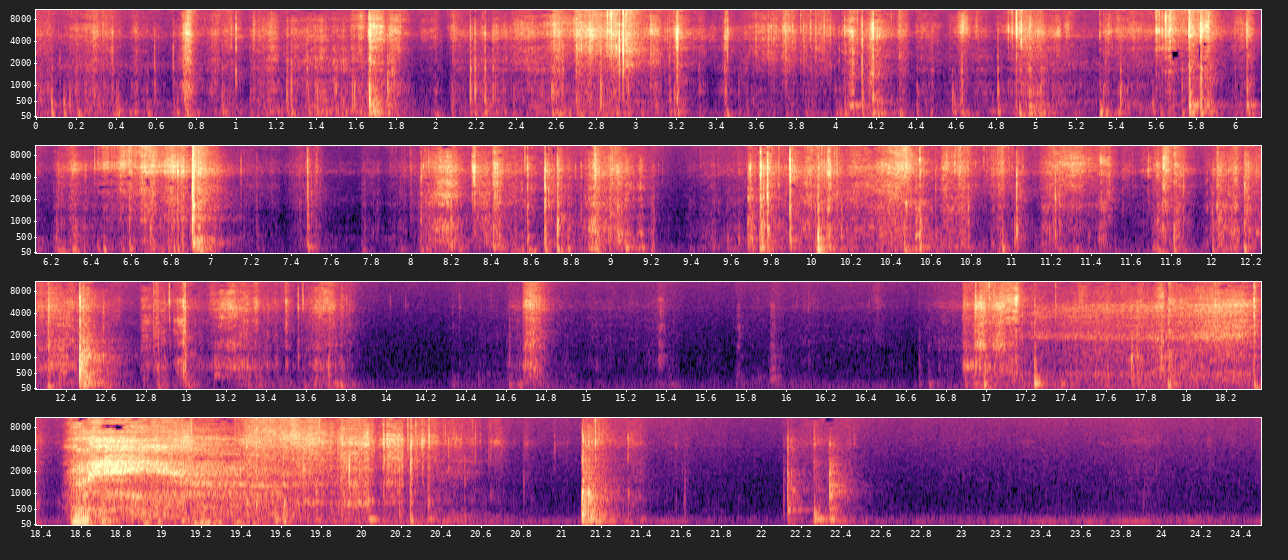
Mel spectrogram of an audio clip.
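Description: Cardboard Priority Mail flat rate box being torn open by hand: the taped flap and cardboard rip and crackle in irregular bursts, with a short pause in the middle. Later comes a louder rustle and scrape of paper and a padded mailer being handled.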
